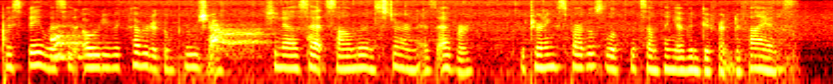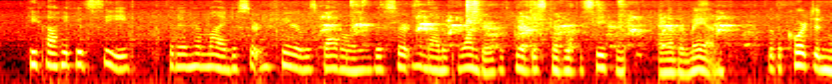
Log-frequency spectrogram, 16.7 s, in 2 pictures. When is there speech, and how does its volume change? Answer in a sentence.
You can hear the speech from 0.1 to 16.6 s, at a steady volume.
